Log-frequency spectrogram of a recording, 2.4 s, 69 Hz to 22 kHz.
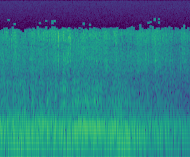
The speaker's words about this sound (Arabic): اللانش اللي راكبه يا فندم 85 حصان وسريع جدا. لازم نقبض عليه، هو ده اكيد اللي اسمه محروس. زود السرعة يا شويش عاشور.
